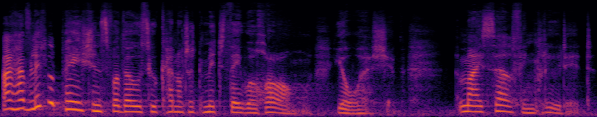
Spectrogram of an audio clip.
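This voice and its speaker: A woman playing a gracious, devout older cleric in a video game, speaking formally with measured courtesy and gentle frankness. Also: lowish voice, animated. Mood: composed, sincere.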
